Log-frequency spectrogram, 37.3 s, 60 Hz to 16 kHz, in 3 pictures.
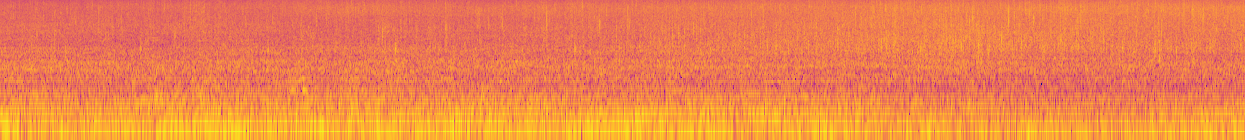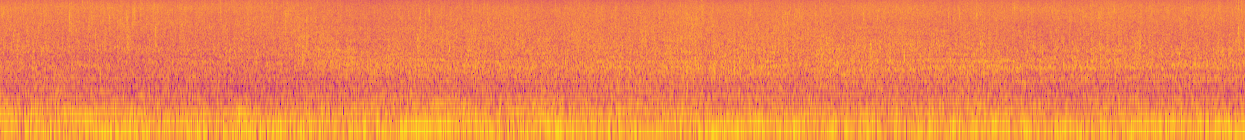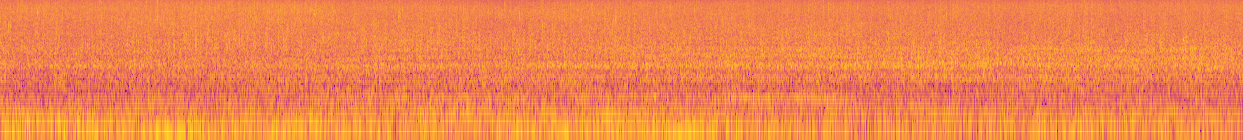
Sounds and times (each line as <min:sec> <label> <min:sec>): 0:00.0 cars and buses 0:37.3
0:00.0 fountain 0:37.3
0:00.0 people passing by 0:37.3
